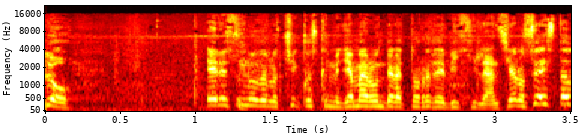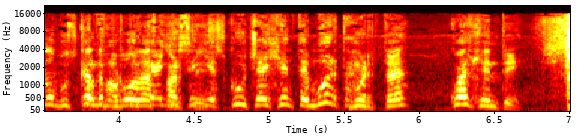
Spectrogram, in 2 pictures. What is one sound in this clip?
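A middle-aged man speaks firmly and loudly.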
